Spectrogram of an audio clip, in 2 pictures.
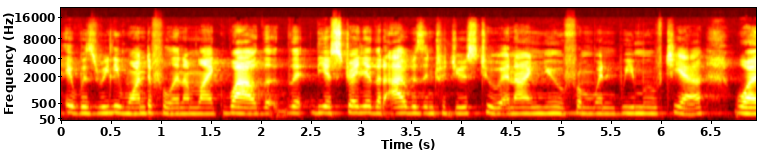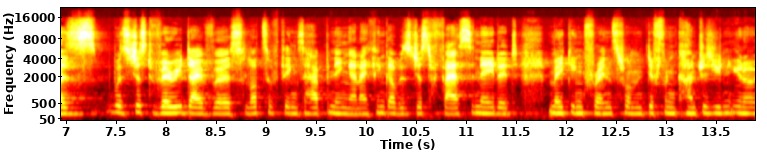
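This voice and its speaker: Young woman from South Africa, writer guest, bright and flat delivery, thoughtful. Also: on the low side, fairly quick, few pauses. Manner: thoughtful, repeats words as she thinks. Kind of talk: casual reflective chat.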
